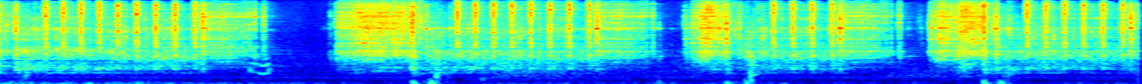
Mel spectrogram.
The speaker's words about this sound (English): I love the sound of the dial on the phone itself. So here's a Western Electric phone made by the Bell System, and this had a great sounding dial to it.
